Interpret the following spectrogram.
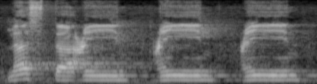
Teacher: keluar dari tengah tenggorokan dan murni keluar dari mulut, tidak keluar dari rongga hidung. Nasta'in, ain, ain, walaupun ditutup tetap keluar.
